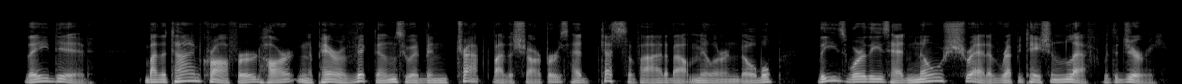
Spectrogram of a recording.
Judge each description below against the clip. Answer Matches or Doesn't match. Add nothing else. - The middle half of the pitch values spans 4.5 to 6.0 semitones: Matches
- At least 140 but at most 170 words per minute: Doesn't match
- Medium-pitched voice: Doesn't match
